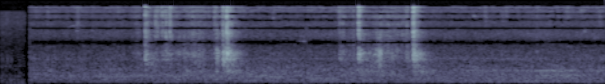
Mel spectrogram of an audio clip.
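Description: Faint steady background hiss with a handful of short, sharp clicks, the loudest a little over two seconds in.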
